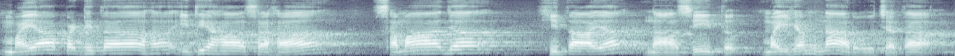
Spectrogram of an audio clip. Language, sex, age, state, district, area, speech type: Sanskrit, male, 30-45, Andhra Pradesh, Guntur, urban, spontaneous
